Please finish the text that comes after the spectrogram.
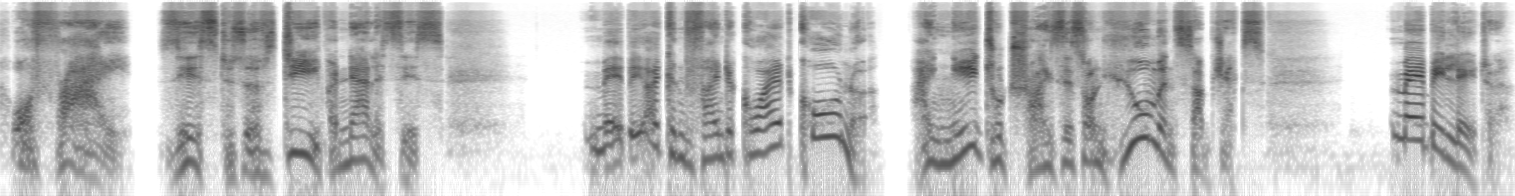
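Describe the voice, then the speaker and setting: An actor voicing a gleefully sadistic, haughty German mad scientist for a video game, with a theatrical delivery. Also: male voice, high voice, creaky, a bit bright, slightly rough, dry recording, clean studio sound, exaggerated voice. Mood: sinister curiosity. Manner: theatrical, swinging from shrieking glee to menacing murmur.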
